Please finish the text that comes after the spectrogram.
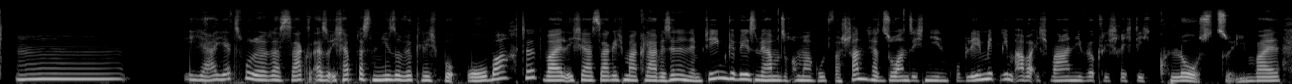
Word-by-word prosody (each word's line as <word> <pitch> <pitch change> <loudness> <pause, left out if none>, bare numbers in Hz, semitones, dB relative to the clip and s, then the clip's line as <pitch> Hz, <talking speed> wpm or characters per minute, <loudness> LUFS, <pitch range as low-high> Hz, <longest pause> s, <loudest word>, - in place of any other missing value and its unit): Hm, 250 +1 0 0.6
ja, 205 -2 -1
jetzt, 235 +6 -3
wo - - +2
du 210 -3 +4
das 200 -1 0
sagst, 200 +2 -2
also, 200 0 +1
ich 200 +3 -1
habe 225 - -1
das 240 -4 -1
nie 205 +1 +5
so 210 -2 +3
wirklich 190 -2 -1
beobachtet, 235 - 0
weil 190 -1 +5
ich 190 +3 -2
ja, 195 -2 +2
sage 195 +2 +1
ich 200 - -3
mal 195 -2 +2
klar, 190 -1 +1
wir 175 - 0
sind 220 +5 +2
in 215 - +4
'nem 165 -3 0
Team 275 - +2
gewesen, 235 -5 +3
wir 190 - +3
haben 190 - +4
uns 185 -3 -2
auch - - -15
immer 190 -1 +1
gut 175 0 -7
verstanden, 230 +10 -1
ich - - -3
hatte 180 -4 -1
so 185 0 0
an 185 0 0
sich 180 +1 -6
nie 185 -1 +1
'n 170 -1 -5
Problem 180 +8 0
mit 250 -3 0
ihm, 230 -3 -2
aber 190 0 -2
ich 180 0 -13
war 175 +1 -1
nie 180 -1 -3
wirklich 165 -3 -9
richtig 160 -1 -10
close 165 -5 0
zu - - +1
ihm, 150 +7 -7
weil 175 +1 +2
195 Hz, 255 wpm, -27 LUFS, 180-225 Hz, 0.6 s, nie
